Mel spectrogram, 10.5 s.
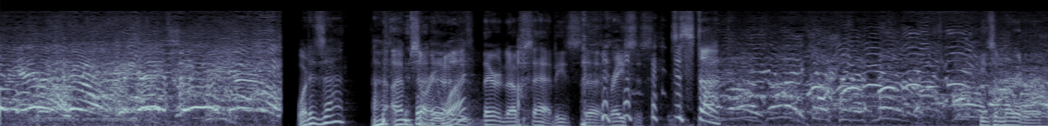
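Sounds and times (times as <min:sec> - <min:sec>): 
protest crowd screaming outside the Supreme Court: 0:00.0 - 0:02.8, 0:07.2 - 0:10.4
speech: 0:03.0 - 0:10.4
laughter: 0:03.8 - 0:09.4.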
